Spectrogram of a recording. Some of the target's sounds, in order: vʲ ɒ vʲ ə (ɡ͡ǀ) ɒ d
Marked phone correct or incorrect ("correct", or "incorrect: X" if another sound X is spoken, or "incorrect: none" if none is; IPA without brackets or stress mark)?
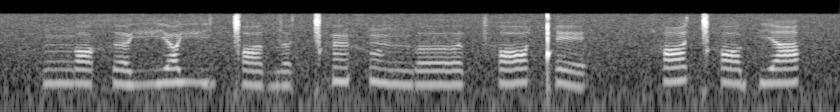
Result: incorrect: ǀ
